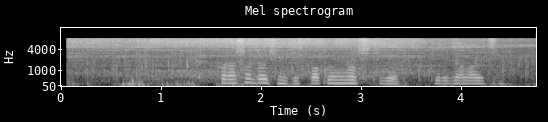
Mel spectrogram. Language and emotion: Russian, neutral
